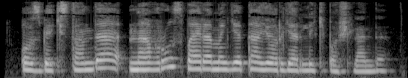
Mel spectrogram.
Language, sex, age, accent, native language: Uzbek, female, 18-24, Toshkent shahri, Uzbek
